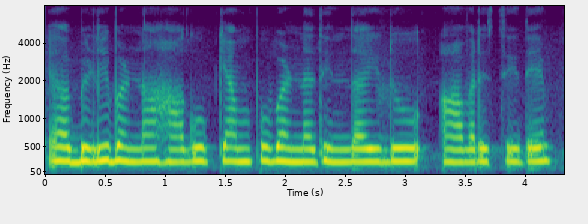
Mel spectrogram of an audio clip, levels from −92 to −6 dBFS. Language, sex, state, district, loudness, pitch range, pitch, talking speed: Kannada, female, Karnataka, Bidar, -15 LUFS, 230-240 Hz, 235 Hz, 95 wpm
